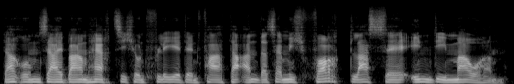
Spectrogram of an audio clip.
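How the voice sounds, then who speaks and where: A man's voice: on the low side, fairly even intonation, measured pace, fairly bright tone, no room sound, studio quality. A man reading the part of a tormented young nobleman in an audiobook, with a dull, hollow voice and anguished outbursts. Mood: grim. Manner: anguished outbursts, bitter mocking cries.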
